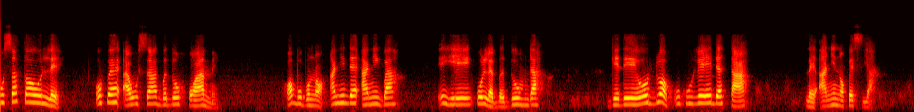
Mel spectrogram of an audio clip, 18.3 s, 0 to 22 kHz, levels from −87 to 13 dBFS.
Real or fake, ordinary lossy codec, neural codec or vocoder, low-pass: fake; Opus, 16 kbps; codec, 16 kHz, 0.7 kbps, FocalCodec; 7.2 kHz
